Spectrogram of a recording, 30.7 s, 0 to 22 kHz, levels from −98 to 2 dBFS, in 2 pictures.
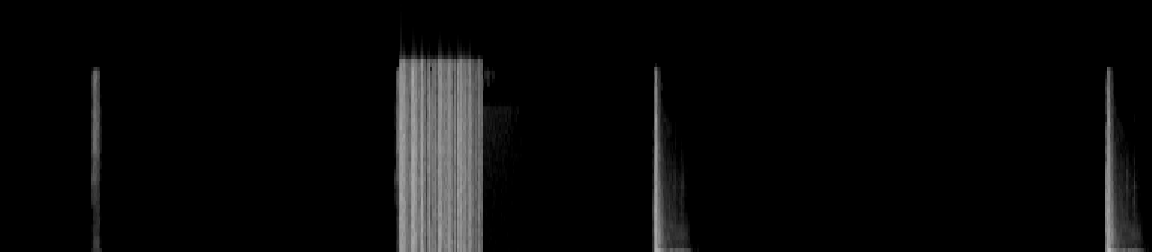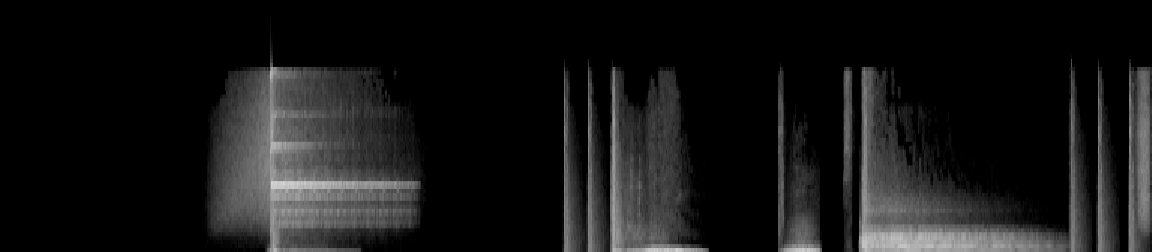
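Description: Cable scratch noise from 5.32 to 6.44 s: dense, uneven rustling bursts sit just below the sound, likely a worn connector or cable shifting and changing its contact resistance.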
